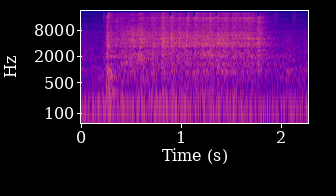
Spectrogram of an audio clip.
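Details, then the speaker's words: Bajaj BS6 motorcycle with codes P0336, P0351, P0352: engine catches, runs roughly at low uneven idle, misses and dies; won't hold idle, stalls when ridden, check light comes on; cause suspected, not confirmed. "ಓಡಿಸಿದ್ರೆ missing ಆಗಿ of ಆಗಿಬಿಡುತ್ತೆ ಗಾಡಿ. ನೋಡ ನೋಡಿ of ಆಗ್ತಾಯಿದೆ,"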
